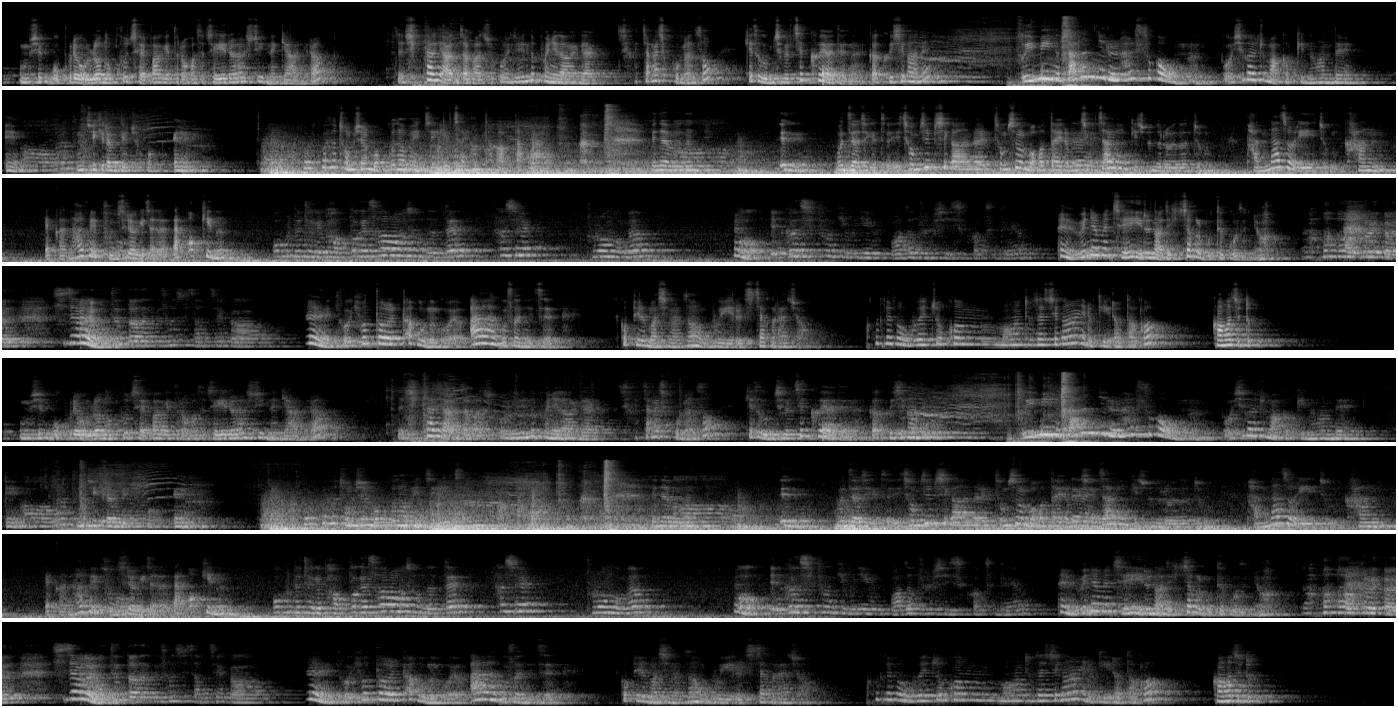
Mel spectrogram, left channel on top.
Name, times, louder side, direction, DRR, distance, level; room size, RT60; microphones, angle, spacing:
voice 1, 0.2-3.2 3.9-7.1 7.4-9.3 10.2-13.5 14.0-14.2 14.7-16.0 16.9-19.5 19.7-20.9 21.7-22.0 22.3-26.1 26.4-27.8 28.4-30.2 35.2-35.4 38.4-40.6 41.3-41.5 42.6-42.9 44.9-47.4 48.0-49.9 50.6-53.4 53.9-54.3, left 2 dB, 40° left, 5 dB, 0.4 m, -23 dB
sound 1, 3.5-5.9 6.2-6.8 9.0-11.1 13.9-16.0 16.5-16.9 18.4-20.5 20.8-20.9, right 1 dB, 80° right, 0.7 m, -34 dB
voice 2, 8.9-9.8 14.1-14.6 15.0-15.5 20.3-21.5 24.6-25.0 28.9-29.2 30.6-32.5 32.8-33.2 33.7-34.3 35.2-38.1 40.9-44.5, right 1 dB, 50° right, -4 dB, 1.6 m, -29 dB
sound 2, 16.5-36.1, equal, 10° right, 0.5 m, -25 dB
4.1 x 2.7 x 4.8 m, 0.91 s
head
